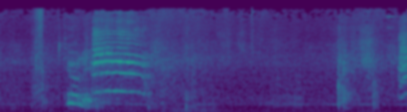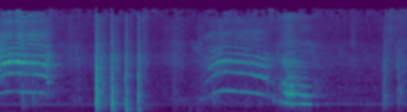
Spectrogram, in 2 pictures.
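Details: Tulip the male cat welcomes back his human, absent for three days, indoors: three long harmonic meows, each bending up then down, spaced about three seconds apart, with a burst of knocking between and soft speech.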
